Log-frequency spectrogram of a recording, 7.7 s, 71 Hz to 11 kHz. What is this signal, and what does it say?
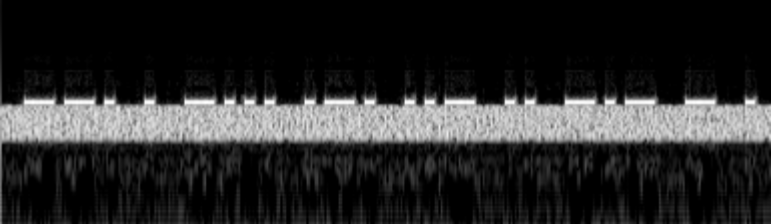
Morse code, heard as a keyed tone, about 12 wpm, 1100 Hz. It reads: GEBRUIKTE
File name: Z PI4VRZ / PI4VRZ 14-jun-2025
